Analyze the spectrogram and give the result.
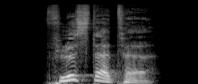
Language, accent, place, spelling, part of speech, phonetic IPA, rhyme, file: German, Germany, Berlin, flüsterte, verb, [ˈflʏstɐtə], -ʏstɐtə, De-flüsterte.ogg
- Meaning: inflection of flüstern: 1. first/third-person singular preterite 2. first/third-person singular subjunctive II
